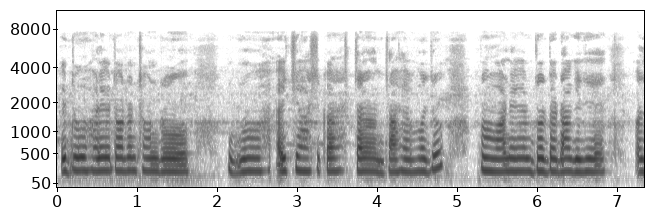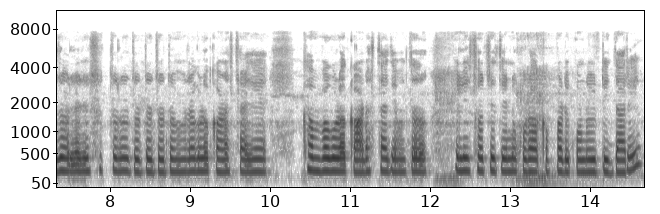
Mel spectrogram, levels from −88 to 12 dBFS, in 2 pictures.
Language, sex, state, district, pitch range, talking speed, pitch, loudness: Kannada, female, Karnataka, Bijapur, 190-210 Hz, 105 wpm, 205 Hz, -18 LUFS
